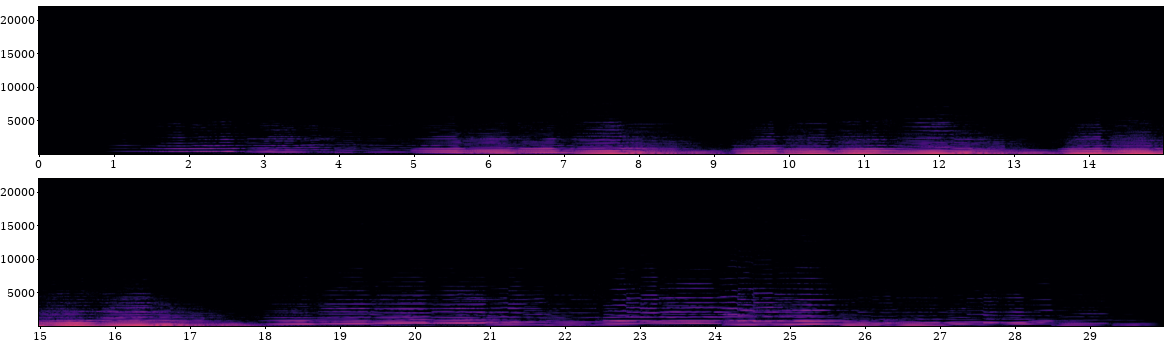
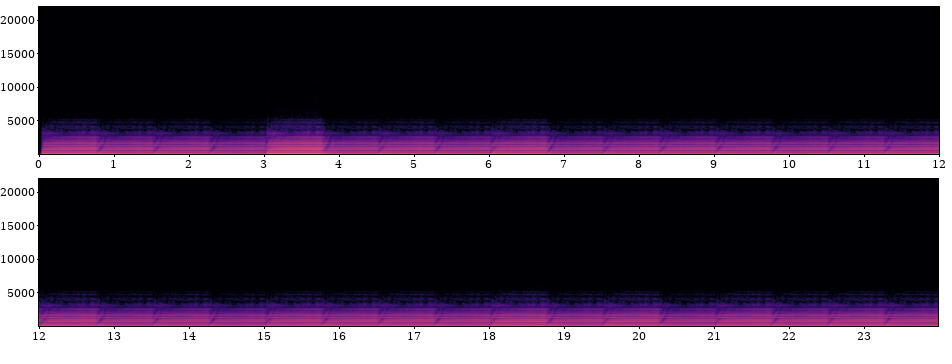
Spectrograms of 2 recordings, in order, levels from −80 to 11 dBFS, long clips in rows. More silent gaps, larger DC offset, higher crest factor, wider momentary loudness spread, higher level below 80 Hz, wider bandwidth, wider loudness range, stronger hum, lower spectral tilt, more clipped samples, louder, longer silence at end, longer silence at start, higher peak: neither; neither; first, 18 dB vs 12 dB; first, 19 LU vs 4 LU; first, -52 dBFS vs -76 dBFS; first, 7.8 kHz vs 5.2 kHz; first, 13 LU vs 3 LU; neither; about the same, -8.5 dB/octave vs -9.5 dB/octave; neither; second, -36 LUFS vs -26 LUFS; first, 0.2 s vs 0 s; first, 1.45 s vs 0.05 s; second, -18 dBFS vs -12 dBFS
